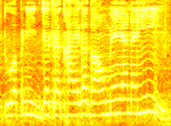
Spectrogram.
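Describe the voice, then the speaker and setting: A bossy old mother-in-law voiced by a woman barks orders in a homemade village cartoon. She speaks high and slowly, scolding in every line. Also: fairly even intonation, soft background music. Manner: commanding, scolding. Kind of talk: cartoon voice acting.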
